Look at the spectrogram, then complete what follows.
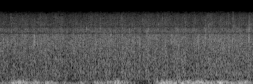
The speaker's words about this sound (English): but the rain is coming down pretty good. I think you can probably hear it.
